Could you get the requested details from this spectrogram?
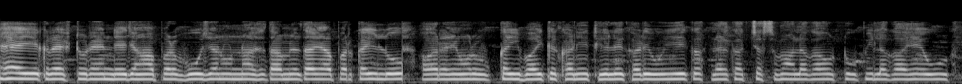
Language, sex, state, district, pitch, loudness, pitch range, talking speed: Hindi, male, Uttarakhand, Tehri Garhwal, 240 Hz, -17 LUFS, 235-245 Hz, 210 wpm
